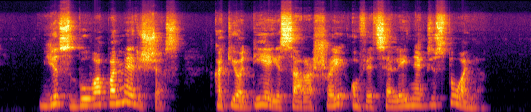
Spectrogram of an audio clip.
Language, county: Lithuanian, Panevėžys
